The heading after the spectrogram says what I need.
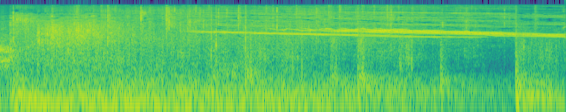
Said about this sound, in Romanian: Ei, numai ce am ieșit de pe pod, podul o flacără, arde tot și explodează.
